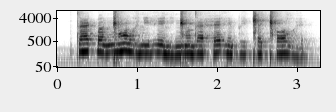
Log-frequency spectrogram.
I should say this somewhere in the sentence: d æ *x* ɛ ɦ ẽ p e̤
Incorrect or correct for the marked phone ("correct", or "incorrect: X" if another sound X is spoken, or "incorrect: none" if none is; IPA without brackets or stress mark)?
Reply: incorrect: h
